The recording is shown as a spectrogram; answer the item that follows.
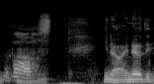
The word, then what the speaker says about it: DeVos: DeVos. You know, I know that you guys were the, what is it? DeVos? Betsy DeVos, I think.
